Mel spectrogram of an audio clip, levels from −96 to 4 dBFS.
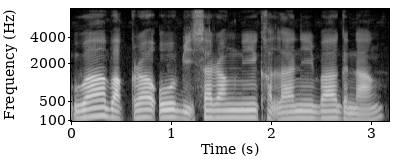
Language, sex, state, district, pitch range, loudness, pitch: Garo, male, Meghalaya, West Garo Hills, 130-145 Hz, -18 LUFS, 140 Hz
